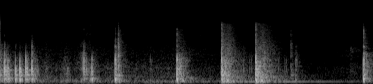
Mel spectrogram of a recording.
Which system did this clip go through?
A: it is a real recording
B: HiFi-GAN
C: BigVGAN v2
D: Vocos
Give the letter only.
A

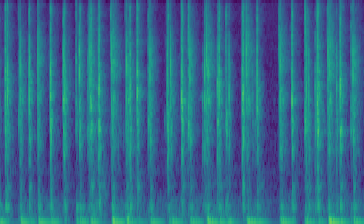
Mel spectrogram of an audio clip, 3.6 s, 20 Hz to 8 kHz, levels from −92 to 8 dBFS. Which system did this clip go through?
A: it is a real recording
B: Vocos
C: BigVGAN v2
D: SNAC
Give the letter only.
A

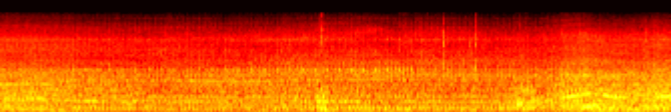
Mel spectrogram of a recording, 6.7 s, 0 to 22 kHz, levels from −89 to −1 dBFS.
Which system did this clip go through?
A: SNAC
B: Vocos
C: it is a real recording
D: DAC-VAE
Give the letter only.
C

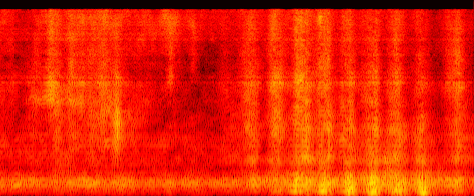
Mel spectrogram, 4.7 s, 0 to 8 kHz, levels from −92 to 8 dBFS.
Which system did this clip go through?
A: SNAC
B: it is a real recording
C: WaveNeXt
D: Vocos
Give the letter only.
C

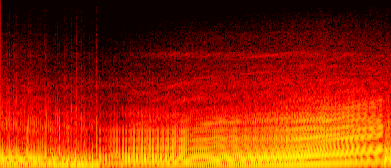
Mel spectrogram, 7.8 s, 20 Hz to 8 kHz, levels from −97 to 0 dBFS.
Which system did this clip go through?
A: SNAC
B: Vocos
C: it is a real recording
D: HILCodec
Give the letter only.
C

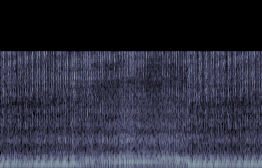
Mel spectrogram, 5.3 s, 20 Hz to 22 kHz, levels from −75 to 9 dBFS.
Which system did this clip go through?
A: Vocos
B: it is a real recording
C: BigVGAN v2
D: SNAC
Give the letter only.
B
